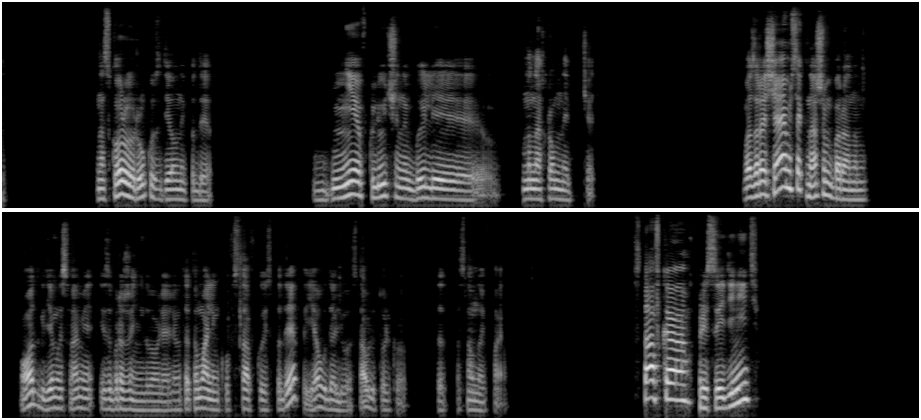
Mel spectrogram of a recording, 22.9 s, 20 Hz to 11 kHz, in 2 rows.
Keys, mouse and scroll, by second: 3.2 click, 6.5 click, 7.8 click, 9.1-9.9 scroll down 1, 9.9-10.5 scroll down 1, 10.5 middle click, 11.0 scroll up 1, 11.6-12.0 scroll up 1, 12.0 click, 13.1 click, 14.8-15.4 scroll down 2, 15.6 middle click, 16.0 scroll down 1, 17.0 middle click, 17.4 scroll up 1, 17.8 middle click, 19.1 click, 19.9 click.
